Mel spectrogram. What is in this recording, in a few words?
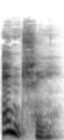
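"entry", English, British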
